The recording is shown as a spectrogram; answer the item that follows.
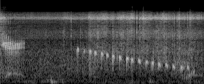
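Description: Cartoon sound effect: a brief hiss, then a quick run of short beeping notes stepping steadily down in pitch over about a second, as the pile of paper notes falls away.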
